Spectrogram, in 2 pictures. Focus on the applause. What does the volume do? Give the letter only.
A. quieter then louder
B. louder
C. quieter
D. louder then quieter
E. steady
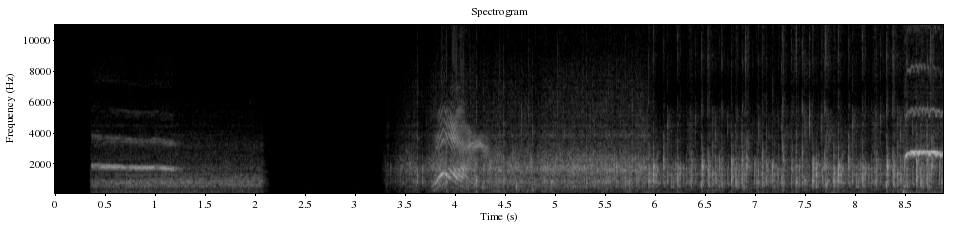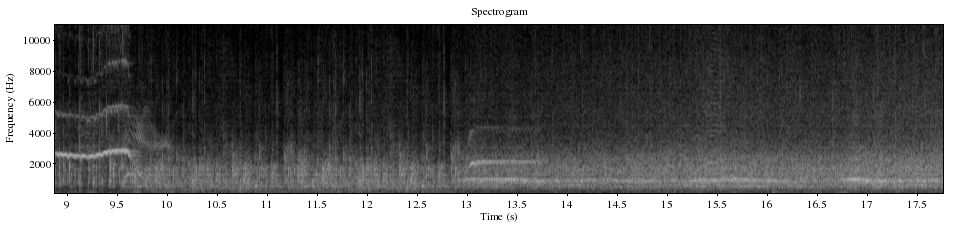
B.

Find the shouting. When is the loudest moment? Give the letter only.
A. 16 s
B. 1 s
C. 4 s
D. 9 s
C.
